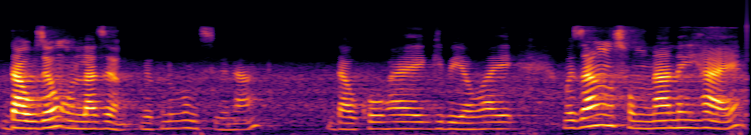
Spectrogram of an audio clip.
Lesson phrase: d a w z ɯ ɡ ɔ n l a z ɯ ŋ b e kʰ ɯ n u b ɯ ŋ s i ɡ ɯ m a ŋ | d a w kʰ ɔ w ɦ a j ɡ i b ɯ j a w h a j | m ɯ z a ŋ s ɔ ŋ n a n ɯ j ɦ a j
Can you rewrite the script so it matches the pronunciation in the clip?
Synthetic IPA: d a w z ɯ ŋ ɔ n l a z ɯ ŋ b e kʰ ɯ n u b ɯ ŋ s i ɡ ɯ n a ŋ | d a w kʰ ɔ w ɦ a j ɡ i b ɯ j a w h a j | m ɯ z a ŋ s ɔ ŋ n a n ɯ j ɦ a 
